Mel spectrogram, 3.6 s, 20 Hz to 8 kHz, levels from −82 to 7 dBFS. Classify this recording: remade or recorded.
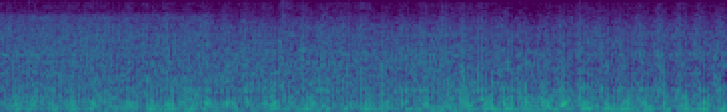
remade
